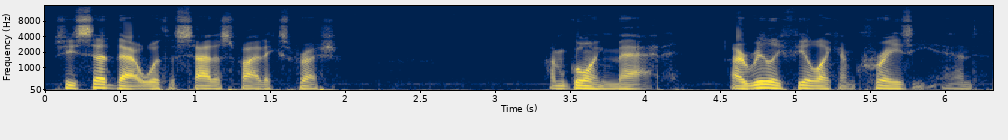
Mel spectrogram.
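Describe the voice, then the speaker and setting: Bright-voiced man reading with irreverent asides. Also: lowish voice, steady tone, normal speed, dry recording. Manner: irreverent, sweary, reacting incredulously to the script. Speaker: let's player reading a visual novel aloud. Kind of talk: casual commentary mixed with reading aloud.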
